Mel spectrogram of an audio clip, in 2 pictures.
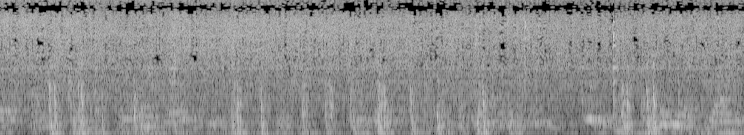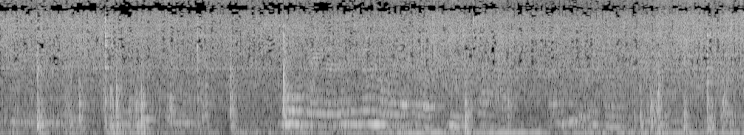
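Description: Noodles and vegetables sizzling steadily in a hot wok while a spatula stirs and tosses them, with frequent scrapes and taps of the spatula against the pan.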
